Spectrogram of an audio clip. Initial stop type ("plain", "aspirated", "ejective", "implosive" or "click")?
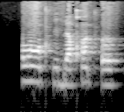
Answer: aspirated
